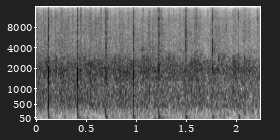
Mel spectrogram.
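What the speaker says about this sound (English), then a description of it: "Can we all give him a round of applause one more time for putting this together?" An indoor audience at a management talk claps, giving a short, even patter of hands with a few sharper individual claps standing out at regular intervals.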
